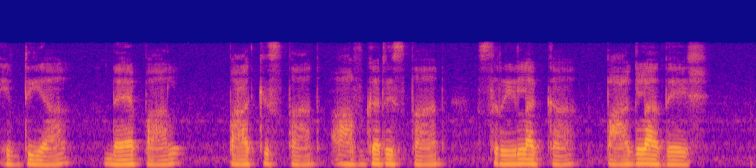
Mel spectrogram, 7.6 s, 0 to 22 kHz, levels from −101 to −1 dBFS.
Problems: constant background noise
